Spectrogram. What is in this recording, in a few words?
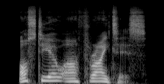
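"osteoarthritis", British English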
